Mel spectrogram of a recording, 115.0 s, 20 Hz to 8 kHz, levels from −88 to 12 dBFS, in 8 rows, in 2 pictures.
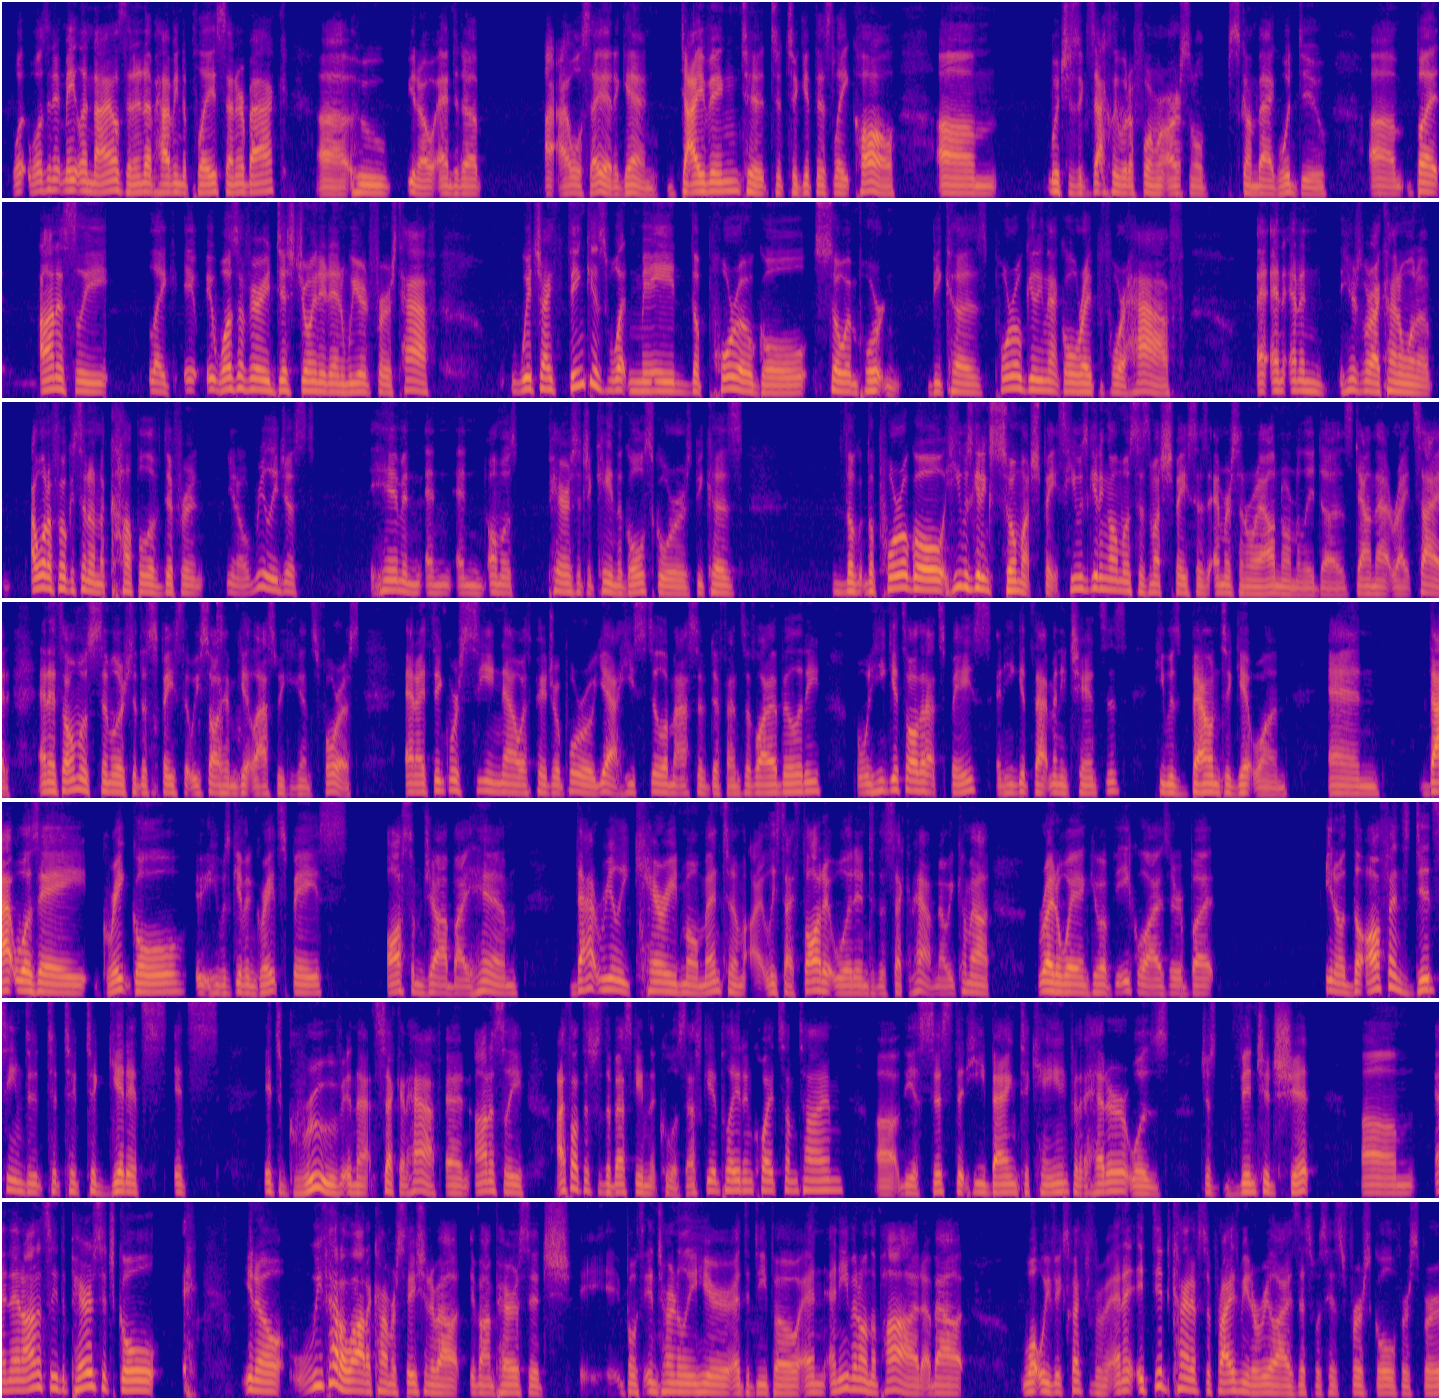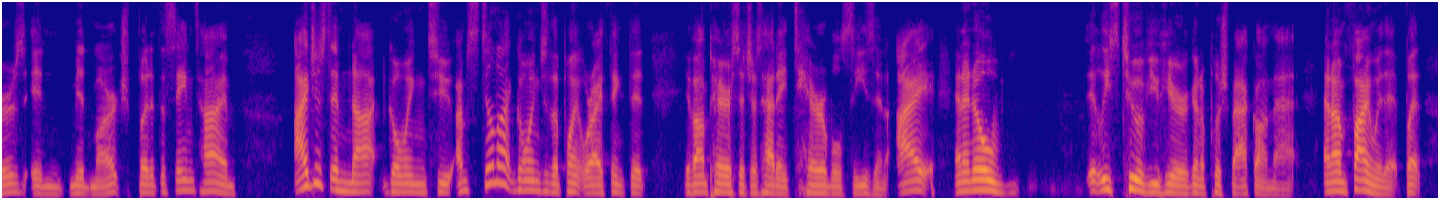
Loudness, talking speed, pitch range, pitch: -24 LUFS, 205 wpm, 110-140 Hz, 125 Hz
